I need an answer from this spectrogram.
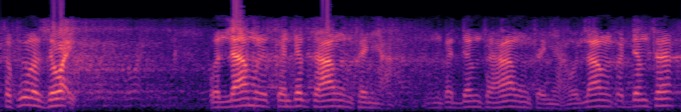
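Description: A man's voice: a little high, fast talker, crowd noise. Man teaching grammar, asks rhetorical questions. Lo-fi lecture hall recording. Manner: reads a text aloud, then explains it with rhetorical questions. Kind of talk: classroom commentary on a grammar text. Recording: muffled, echoey lecture hall.

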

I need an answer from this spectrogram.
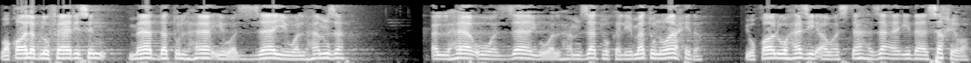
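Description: A man's voice: on the high side, gravelly. A man giving a religious lesson, chanting verses melodically and reading scholars' definitions in a plain teaching voice. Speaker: Islamic lecturer. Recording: dull lo-fi sound with long reverb.

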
